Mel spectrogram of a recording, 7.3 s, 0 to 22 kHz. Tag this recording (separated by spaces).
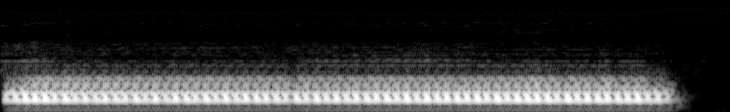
a2 bassoon midi-note-45 midi-velocity-31 multisample single-note vibrato-sustain vsco-2 woodwinds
